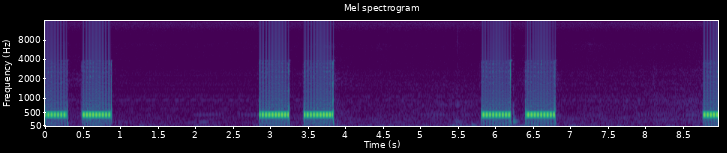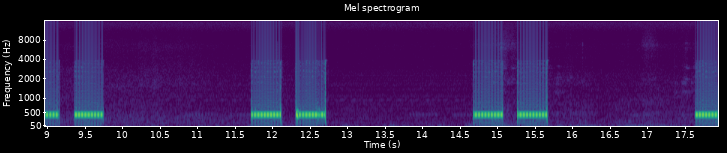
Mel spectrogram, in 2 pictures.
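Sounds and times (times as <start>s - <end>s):
double-ring phone ringback tone: 0.0s - 0.9s, 2.8s - 3.9s, 5.8s - 6.8s, 8.8s - 9.8s, 11.7s - 12.8s, 14.7s - 15.8s, 17.6s - 17.9s.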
